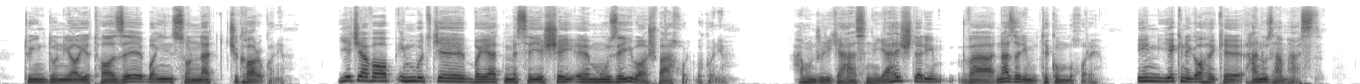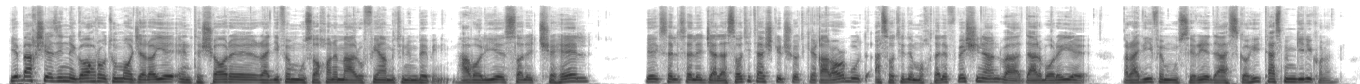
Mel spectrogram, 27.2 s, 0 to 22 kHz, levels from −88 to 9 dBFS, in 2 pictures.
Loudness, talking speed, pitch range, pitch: -17 LUFS, 170 wpm, 105-130 Hz, 120 Hz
